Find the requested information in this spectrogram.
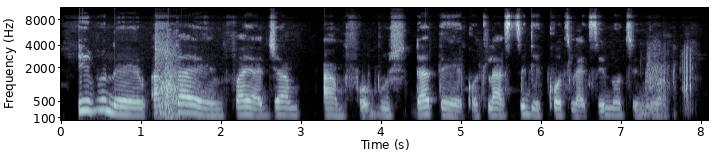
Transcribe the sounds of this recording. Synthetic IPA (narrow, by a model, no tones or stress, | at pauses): ivũnemaftahɛm̩fajad͡ʒam | am̩fɔbuʃdatɛ̃ɛkɔtlastidekʰɔtlaɪksenɔtʰĩnṵa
